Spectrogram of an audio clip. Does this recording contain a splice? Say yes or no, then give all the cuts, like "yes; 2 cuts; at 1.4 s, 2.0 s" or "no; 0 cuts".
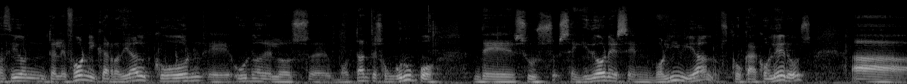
no; 0 cuts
